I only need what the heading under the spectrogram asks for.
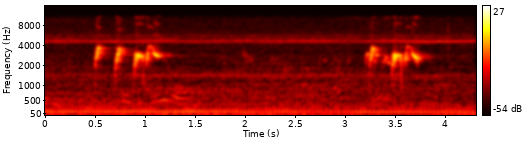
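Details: Trapped wild red-whiskered bulbul of island-forest voice type singing two crisp phrases of four or five clear whistled, slurred notes each, about three seconds apart, over a low steady hum.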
